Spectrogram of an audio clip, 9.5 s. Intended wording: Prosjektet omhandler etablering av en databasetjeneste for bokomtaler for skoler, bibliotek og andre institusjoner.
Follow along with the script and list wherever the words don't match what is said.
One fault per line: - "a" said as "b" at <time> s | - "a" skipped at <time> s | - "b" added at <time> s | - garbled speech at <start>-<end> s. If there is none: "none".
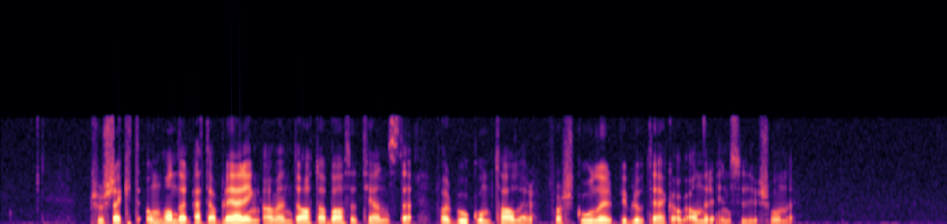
none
